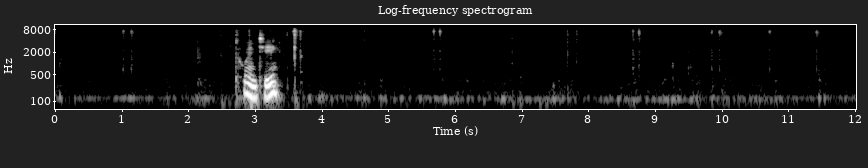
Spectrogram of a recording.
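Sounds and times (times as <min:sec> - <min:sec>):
computer mouse clicks: 0:01.0 - 0:01.3, 0:03.4 - 0:03.8, 0:05.6 - 0:05.9, 0:07.6 - 0:07.9, 0:08.6 - 0:11.6.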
